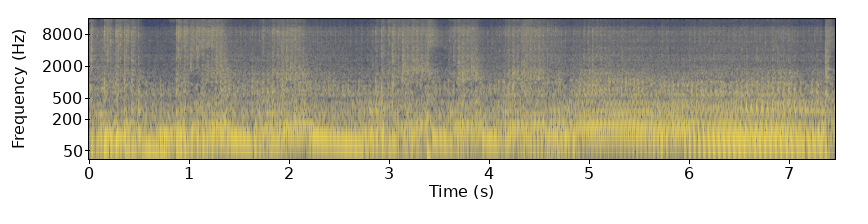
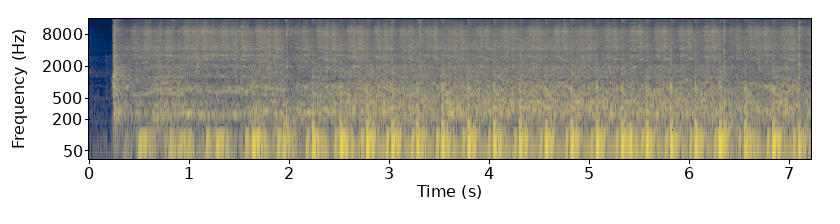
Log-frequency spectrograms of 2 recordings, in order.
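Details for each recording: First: Long-dormant 1200 VW Beetle air-cooled engine on a test stand after freeing a stuck lifter, no parts replaced; steady low throb, even unbroken firing beat, no misfire or lifter tap; normal running. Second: Long-dormant 1200 VW Beetle air-cooled engine on a test stand; cranks at about four pulses a second, firing roughly, never catches; plug leads wired anticlockwise like an MGB, but this distributor rotates clockwise; wrong firing order, no-start.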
